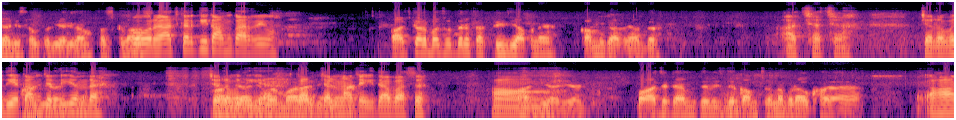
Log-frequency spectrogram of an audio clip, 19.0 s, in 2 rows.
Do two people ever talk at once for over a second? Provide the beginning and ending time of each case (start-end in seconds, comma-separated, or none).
11.7-13.1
